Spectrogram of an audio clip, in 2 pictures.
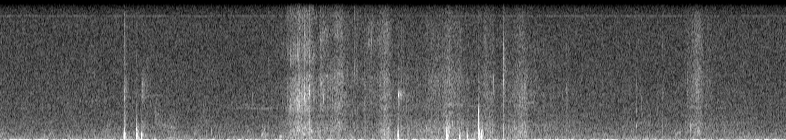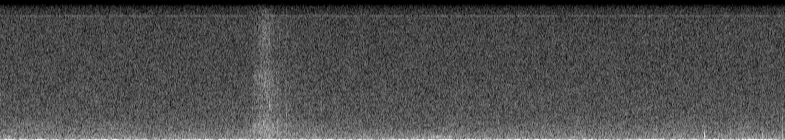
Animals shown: forest ambience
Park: Hubbard Brook Experimental Forest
